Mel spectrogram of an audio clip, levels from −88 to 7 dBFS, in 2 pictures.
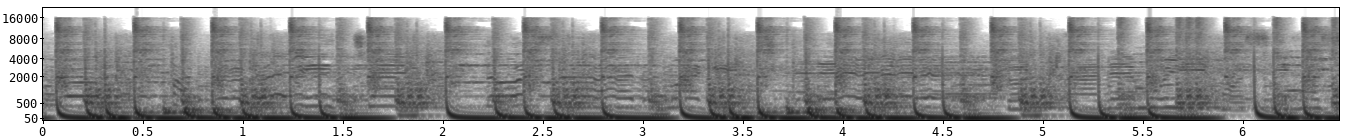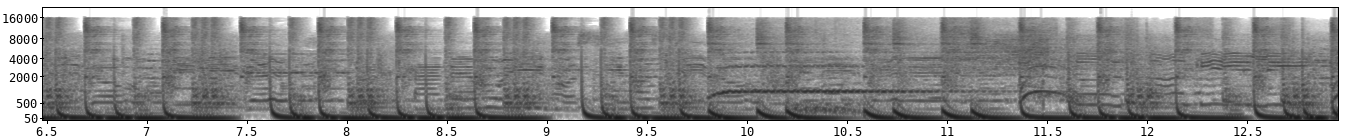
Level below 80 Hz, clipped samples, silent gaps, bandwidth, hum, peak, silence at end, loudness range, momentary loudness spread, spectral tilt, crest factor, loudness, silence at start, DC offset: -12 dBFS; under 0.1%; none; 16.5 kHz; none; 0 dBFS; 0 s; 1 LU; 3 LU; -4 dB/octave; 10 dB; -10 LUFS; 0 s; under 0.1%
